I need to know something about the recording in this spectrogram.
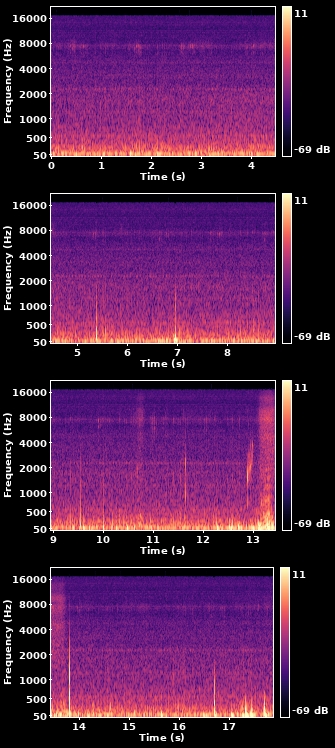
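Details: Tabby cat purr: continuous deep, even rumble with occasional faint ticks, broken near the middle by a short rustling burst, then settling back to the low hum.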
